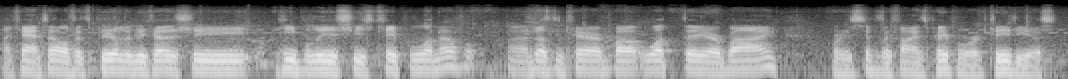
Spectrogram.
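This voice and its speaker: Guy doing a lets play, reads the text out loud in a normal mid voice, stumbles a bit, casual side comments. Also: medium pitch, steady tone, fast. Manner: stumbles and rereads lines. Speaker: gamer reading a visual novel aloud. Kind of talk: reading game narration with casual asides.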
